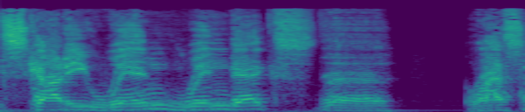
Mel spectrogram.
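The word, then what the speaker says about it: Nguyen: the name is per as far as I know the name is pronounced win so Windex is the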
